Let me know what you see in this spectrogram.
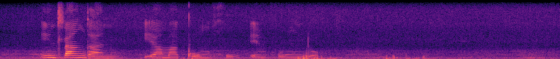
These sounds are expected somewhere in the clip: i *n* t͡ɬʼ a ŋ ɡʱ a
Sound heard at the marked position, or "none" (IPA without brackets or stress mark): n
